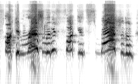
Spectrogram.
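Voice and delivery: high, strained near-cry shout; screaming at the screen in joy; retold excited yell. Answering his wife, yelling high over the TV. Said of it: "I'm like".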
